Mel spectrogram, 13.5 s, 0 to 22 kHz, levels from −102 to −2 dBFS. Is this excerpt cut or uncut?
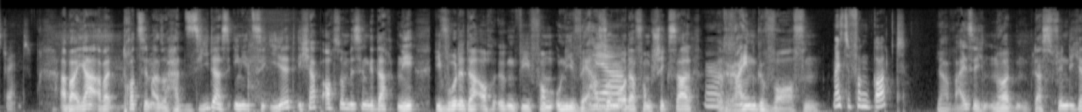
cut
